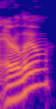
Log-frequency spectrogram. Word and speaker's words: heirloom: a testimony no val you don't pronounce the h in heirloom it's like how you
